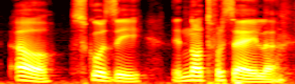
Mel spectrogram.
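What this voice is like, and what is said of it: Put-on Italian accent. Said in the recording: “pretty decent Italian accent.”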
